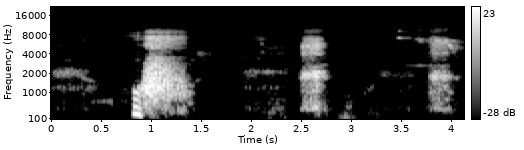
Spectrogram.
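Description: A woman breathing hard during a rest between exercises: one loud voiced exhale about a second in that falls in pitch and trails off into breath, then two shorter breaths.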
